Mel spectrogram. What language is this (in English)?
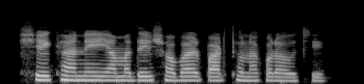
Bangla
